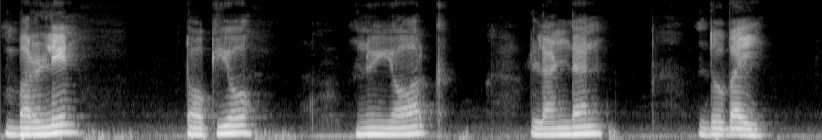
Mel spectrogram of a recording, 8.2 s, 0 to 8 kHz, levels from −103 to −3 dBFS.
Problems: none marked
